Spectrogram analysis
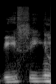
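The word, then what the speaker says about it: VICI: the ticker sorry Vichy I've also heard it pronounced VC like v-i-c-i I believe it is oh yeah yeah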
